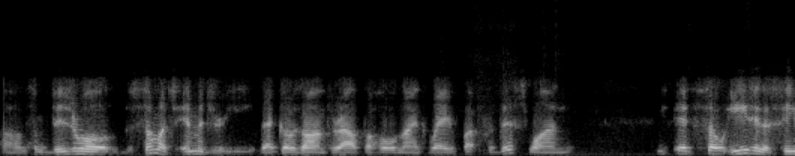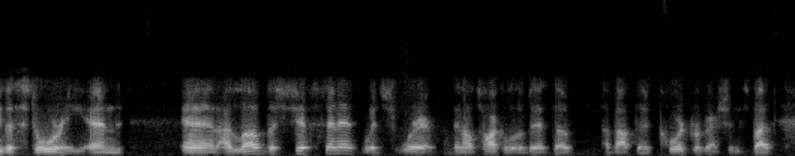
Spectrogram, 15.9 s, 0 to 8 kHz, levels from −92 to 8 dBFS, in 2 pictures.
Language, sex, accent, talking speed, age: English, male, American, 175 wpm, 40-59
